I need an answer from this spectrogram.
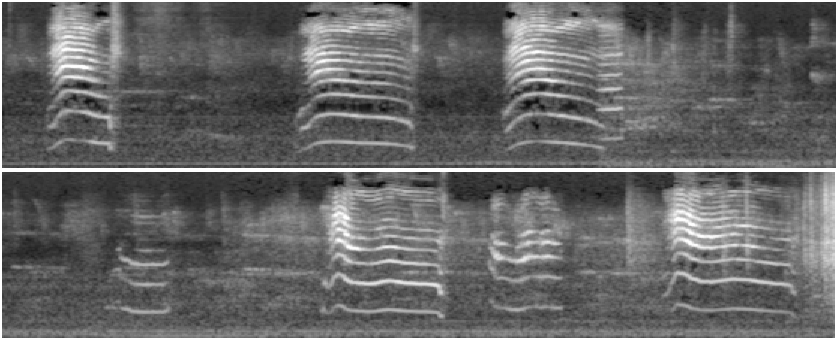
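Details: Domestic cat meowing because it wants to go outside: a run of loud, drawn-out, harmonic-rich meows, each rising then falling, about seven calls spaced one to three seconds apart over a faint low hum.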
